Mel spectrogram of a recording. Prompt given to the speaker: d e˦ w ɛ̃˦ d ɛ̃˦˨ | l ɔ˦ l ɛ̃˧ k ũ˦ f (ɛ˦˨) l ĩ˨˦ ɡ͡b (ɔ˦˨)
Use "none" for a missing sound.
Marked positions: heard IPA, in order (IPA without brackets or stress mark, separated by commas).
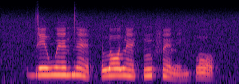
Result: ɛ̃˦˨, ɔ˦˨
